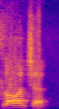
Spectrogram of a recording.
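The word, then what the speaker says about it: Sláinte: Does that say Slauncher? – Yes, Slauncher.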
